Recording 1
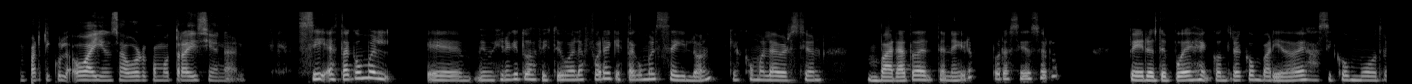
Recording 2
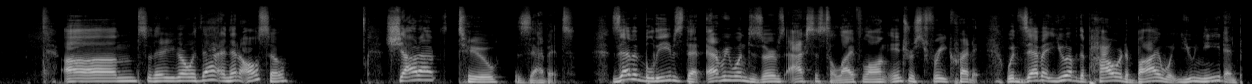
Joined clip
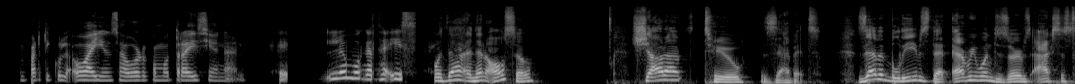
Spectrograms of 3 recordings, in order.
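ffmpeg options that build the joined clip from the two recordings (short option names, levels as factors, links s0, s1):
-filter_complex "[0:a]apad=whole_dur=10.75,atrim=end=10.75,asplit=2[s0][s1];[s0]atrim=end=2.802[s2];[s1]atrim=start=2.798:end=4.352,asetpts=PTS-STARTPTS,areverse[s3];[1:a]atrim=start=1.888:end=8.29[s4];[s2][s3]acrossfade=d=0.004:c1=hsin:c2=hsin[s5];[s5][s4]acrossfade=d=0.004:c1=hsin:c2=hsin"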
